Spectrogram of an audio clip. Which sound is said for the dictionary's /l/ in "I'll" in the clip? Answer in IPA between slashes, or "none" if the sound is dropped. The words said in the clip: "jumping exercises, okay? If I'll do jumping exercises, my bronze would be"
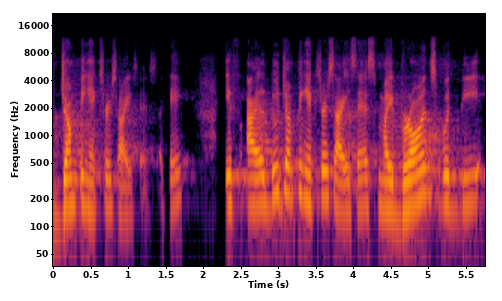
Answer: /l/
